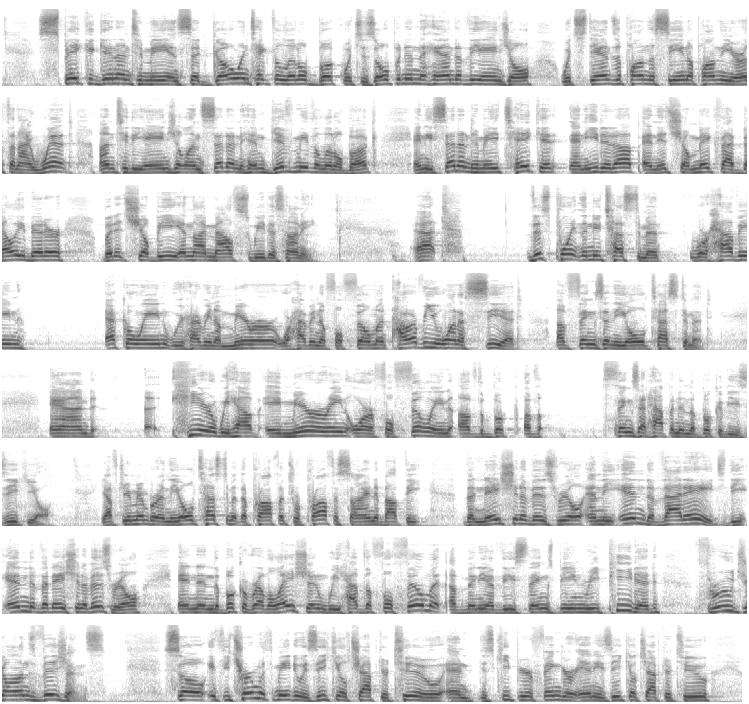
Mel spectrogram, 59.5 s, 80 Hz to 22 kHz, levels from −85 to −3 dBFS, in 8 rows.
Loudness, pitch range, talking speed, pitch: -32 LUFS, 155-185 Hz, 195 wpm, 170 Hz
